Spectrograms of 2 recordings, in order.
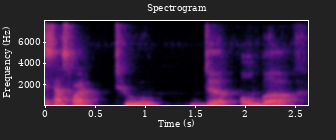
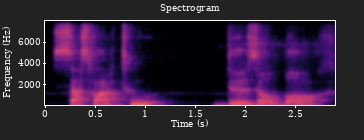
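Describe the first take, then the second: First: Deux and au are kept separate. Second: The x of deux links into au. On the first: The speaker calls it right. "you probably wouldn't want to elide it" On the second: The speaker calls it wrong. "you could elide"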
